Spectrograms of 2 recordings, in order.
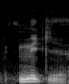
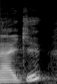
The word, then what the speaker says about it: Nike: Το, το, το σωστό στα ελληνικά είναι Nike. Απλά το σωστό κατά την εταιρεία είναι Nike. Γιατί προτιμούν το το Erasmian pronunciation, το σπίτι τη μέσα.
